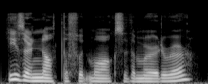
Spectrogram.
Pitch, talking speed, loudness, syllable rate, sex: 160 Hz, 230 wpm, -16 LUFS, 7.1 syllables/s, female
